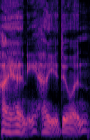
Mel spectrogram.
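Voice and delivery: seductive put-on sultry voice, low and creaky. Demonstrating the voice used when playing a sultry person: sultry voice. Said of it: "when I play like a sultry person, I talk like this".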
